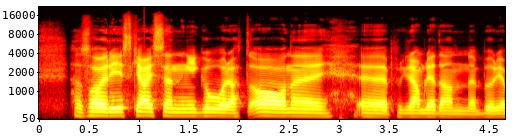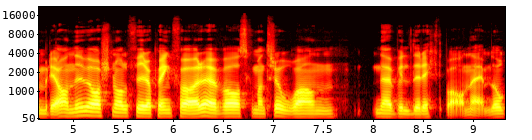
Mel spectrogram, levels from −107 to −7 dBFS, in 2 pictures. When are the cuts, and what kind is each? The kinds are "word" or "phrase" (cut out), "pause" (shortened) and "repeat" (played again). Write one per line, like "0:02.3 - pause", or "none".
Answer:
none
